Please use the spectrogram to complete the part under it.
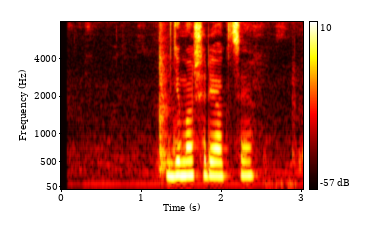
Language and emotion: Russian, neutral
